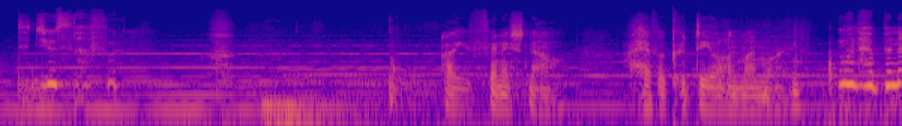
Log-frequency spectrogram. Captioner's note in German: schnauzt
